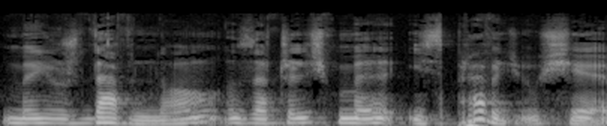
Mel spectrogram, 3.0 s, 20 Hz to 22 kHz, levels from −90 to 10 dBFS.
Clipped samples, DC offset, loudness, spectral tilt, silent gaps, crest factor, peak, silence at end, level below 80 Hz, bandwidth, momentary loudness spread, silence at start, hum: under 0.1%; under 0.1%; -24 LUFS; -5.5 dB/octave; none; 16 dB; -8 dBFS; 0 s; -36 dBFS; 14 kHz; 4 LU; 0 s; none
